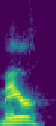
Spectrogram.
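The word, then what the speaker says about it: Maher: How do you pronounce his name? Brett Mayer? Yes.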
